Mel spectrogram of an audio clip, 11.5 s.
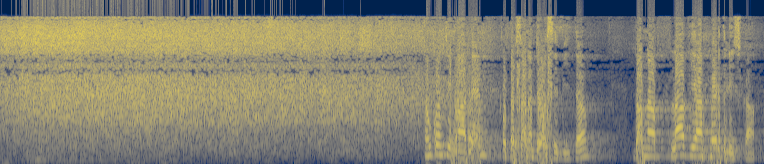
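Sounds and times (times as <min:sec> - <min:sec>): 
audience applause: 0:00.0 - 0:07.1
speech: 0:06.4 - 0:11.4.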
